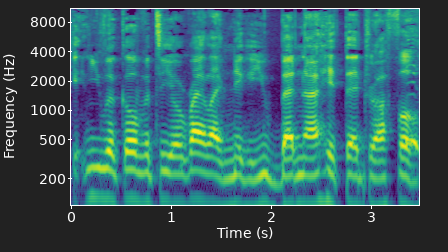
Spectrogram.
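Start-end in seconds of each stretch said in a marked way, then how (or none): none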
